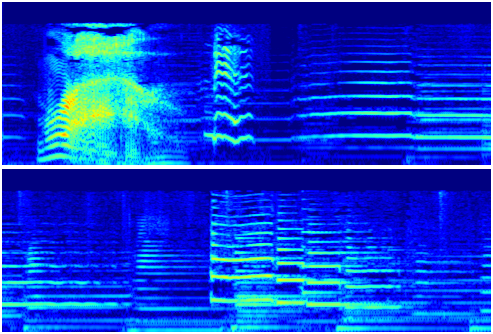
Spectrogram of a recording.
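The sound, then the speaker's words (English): A person imitates a lion's roar with one loud, gravelly, wavering growl lasting about a second. A brief vocal sound follows, then steady instrumental music plays for the rest. “Let me hear the lion again. It's hard on my throat.”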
